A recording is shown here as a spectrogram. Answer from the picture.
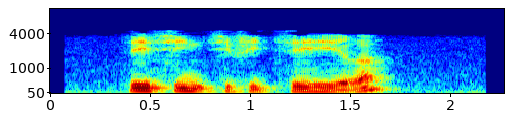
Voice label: "dezinfiziere", alsace

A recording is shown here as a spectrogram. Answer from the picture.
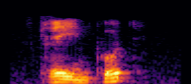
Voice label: "grienkot", alsace

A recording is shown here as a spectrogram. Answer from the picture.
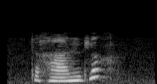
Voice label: "handler", alsace

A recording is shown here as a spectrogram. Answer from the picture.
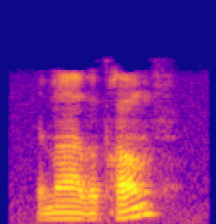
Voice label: "maawekrampf", alsace

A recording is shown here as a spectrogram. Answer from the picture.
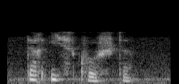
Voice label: "iskaschte", alsace

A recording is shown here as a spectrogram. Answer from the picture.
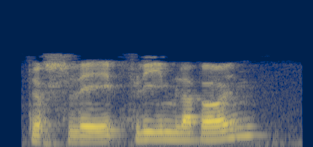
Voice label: "schleepflimlabauim", alsace

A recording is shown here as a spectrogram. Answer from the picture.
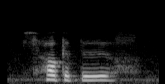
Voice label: "hagebuech", alsace

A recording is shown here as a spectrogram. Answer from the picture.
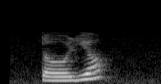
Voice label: "dahlje", alsace

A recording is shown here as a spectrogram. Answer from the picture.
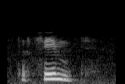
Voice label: "zimmet", alsace

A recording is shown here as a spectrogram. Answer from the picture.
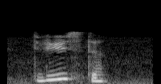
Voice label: "wuste", alsace; meteo

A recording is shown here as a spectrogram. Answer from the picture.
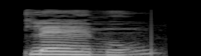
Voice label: "lahmung", alsace; medecine

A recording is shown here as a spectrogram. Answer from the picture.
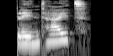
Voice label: "blindheit", alsace; medecine

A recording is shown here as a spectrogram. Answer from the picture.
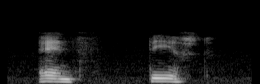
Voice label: "eins", alsace

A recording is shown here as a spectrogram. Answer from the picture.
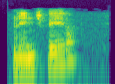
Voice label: "bleedspeele", Alsace

